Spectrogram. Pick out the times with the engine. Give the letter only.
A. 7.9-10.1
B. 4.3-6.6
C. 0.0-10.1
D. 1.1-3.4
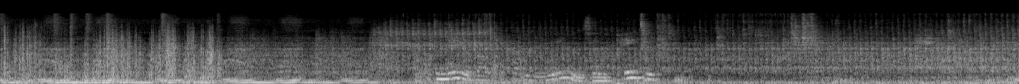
C.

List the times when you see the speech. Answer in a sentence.
You can hear the speech from 4.3 to 6.6 s.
